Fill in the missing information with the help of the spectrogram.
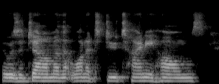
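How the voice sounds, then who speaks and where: Low-voiced woman speaking frankly. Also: completely flat delivery, fast talker. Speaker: panelist with planning background. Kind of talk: earnest panel discussion talk. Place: remote video call. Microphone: video call.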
